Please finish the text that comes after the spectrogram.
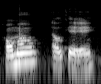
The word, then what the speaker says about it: Homolka: Spell it out. How are you saying it? Homo, LKA.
